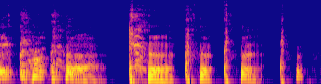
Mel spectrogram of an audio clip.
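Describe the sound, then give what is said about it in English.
A person coughs in a loud, hoarse fit, starting with a couple of longer strained, voiced coughs, then a quick run of short, sharp coughs with brief gaps between them. “I have to cough again.”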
